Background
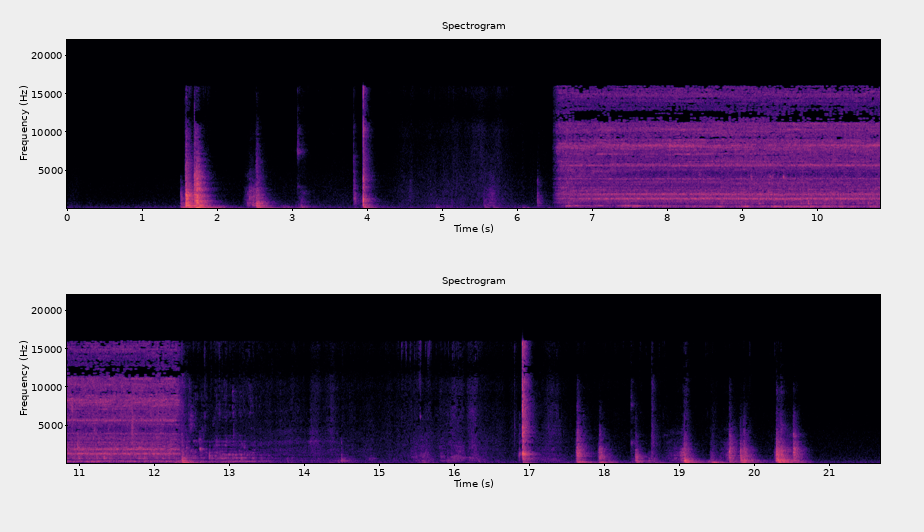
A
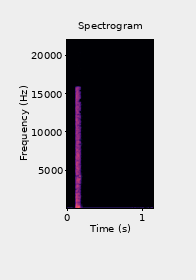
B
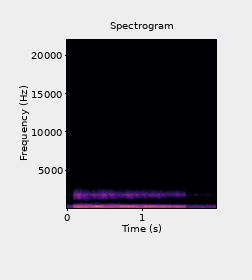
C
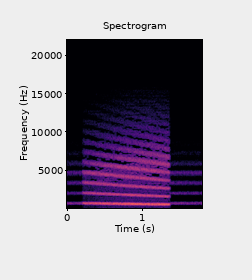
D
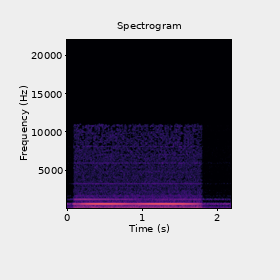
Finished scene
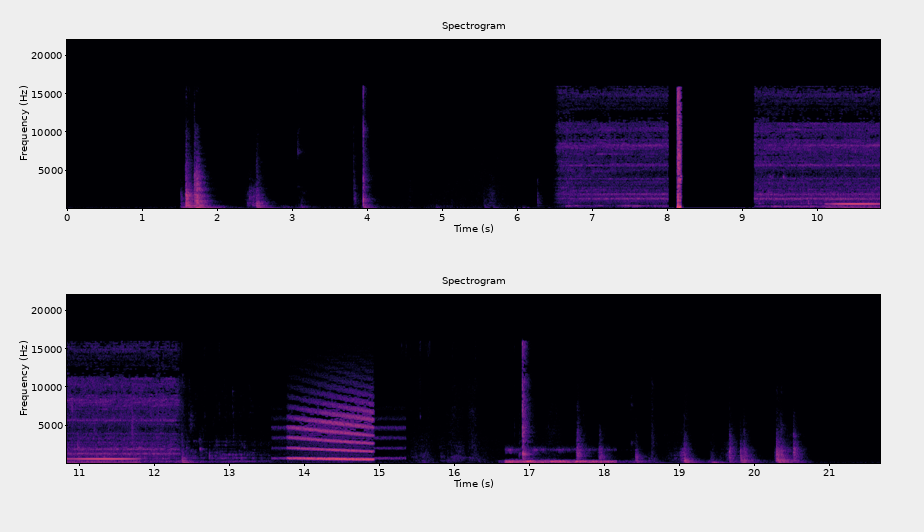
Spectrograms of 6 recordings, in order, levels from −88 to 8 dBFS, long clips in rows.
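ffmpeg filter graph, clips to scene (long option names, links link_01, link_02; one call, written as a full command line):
ffmpeg -i bed.wav -i cue0.wav -i cue1.wav -i cue2.wav -i cue3.wav -filter_complex "[0:a]volume=-15dB,asplit=2[link_01][link_02];[link_01]atrim=end=8.024[link_03];[1:a]atrim=end=1.15,asetpts=PTS-STARTPTS,volume=-2dB[link_04];[link_02]atrim=start=9.166[link_05];[4:a]atrim=end=2.19,asetpts=PTS-STARTPTS,volume=-6dB,afade=type=in:duration=0.004:curve=hsin,afade=type=out:start_time=2.186:duration=0.004:curve=hsin,adelay=10030[link_06];[3:a]atrim=end=1.8,asetpts=PTS-STARTPTS,volume=-5dB,afade=type=in:duration=0.004:curve=hsin,afade=type=out:start_time=1.796:duration=0.004:curve=hsin,adelay=13570[link_07];[2:a]atrim=end=1.98,asetpts=PTS-STARTPTS,volume=-9.5dB,afade=type=in:duration=0.004:curve=hsin,afade=type=out:start_time=1.976:duration=0.004:curve=hsin,adelay=16600[link_08];[link_03][link_04]acrossfade=duration=0.004:curve1=hsin:curve2=hsin[link_09];[link_09][link_05]acrossfade=duration=0.004:curve1=hsin:curve2=hsin[link_10];[link_10][link_06][link_07][link_08]amix=inputs=4:normalize=0" out.wav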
